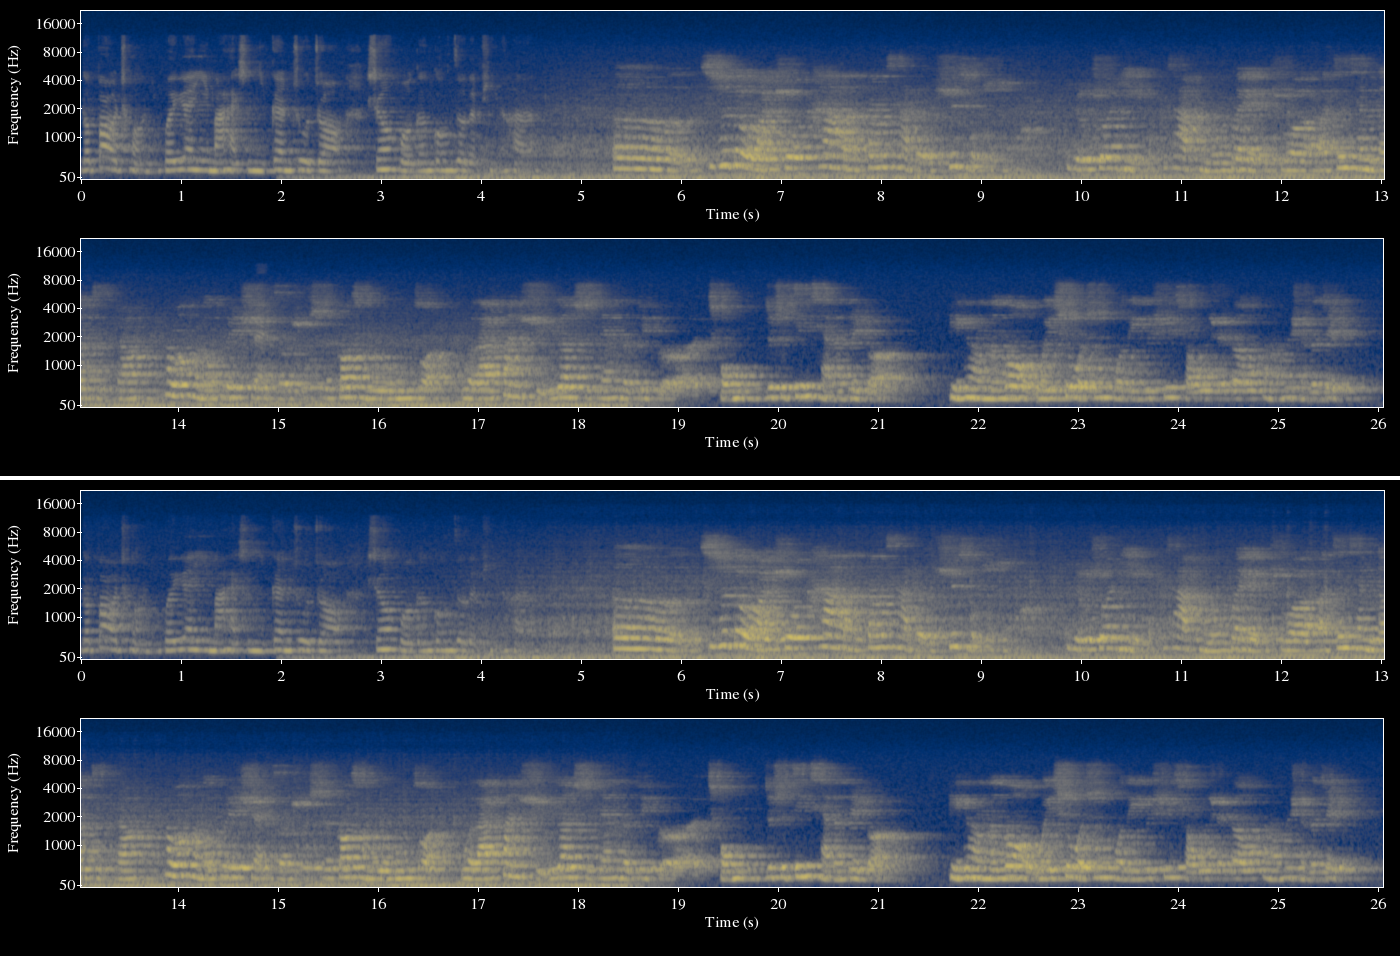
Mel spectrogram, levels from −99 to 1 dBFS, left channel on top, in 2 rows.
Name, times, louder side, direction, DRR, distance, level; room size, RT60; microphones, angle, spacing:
voice 1, 0.0-4.6 10.4-10.5 14.8-14.9, left 1 dB, 35° left, 6 dB, 1.5 m, -36 dB
sound 1, 2.0-18.5, right 1 dB, 60° right, 2.5 m, -36 dB
voice 2, 5.3-9.5 9.8-10.6 10.9-21.1 21.7-25.7, right 1 dB, 30° right, -4 dB, 2.9 m, -28 dB
22.0 x 9.6 x 5.9 m, 1.0 s
head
